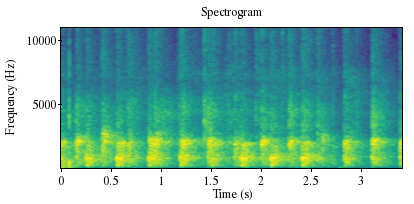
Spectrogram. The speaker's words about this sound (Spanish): todos un fuerte aplauso a las naciones.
